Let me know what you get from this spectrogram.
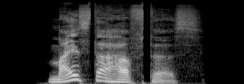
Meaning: strong/mixed nominative/accusative neuter singular of meisterhaft
- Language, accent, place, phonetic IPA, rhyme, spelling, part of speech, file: German, Germany, Berlin, [ˈmaɪ̯stɐhaftəs], -aɪ̯stɐhaftəs, meisterhaftes, adjective, De-meisterhaftes.ogg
